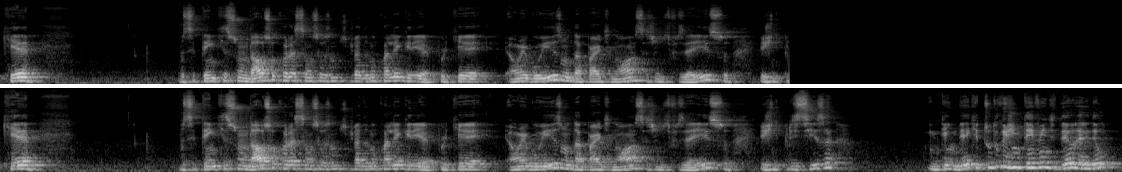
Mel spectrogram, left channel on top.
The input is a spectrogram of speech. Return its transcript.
que você tem que sondar o seu coração se você não estiver dando com alegria, porque é um egoísmo da parte nossa, se a gente fizer isso, e a gente precisa entender que tudo que a gente tem vem de Deus, Ele deu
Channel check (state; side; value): drops out; left; at 7.9 s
